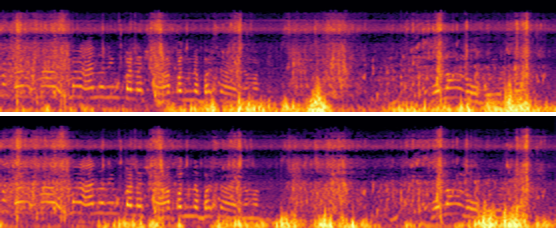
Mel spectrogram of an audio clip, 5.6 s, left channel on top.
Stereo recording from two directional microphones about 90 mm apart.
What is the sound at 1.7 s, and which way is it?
Boat, 25° left (ahead or behind).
